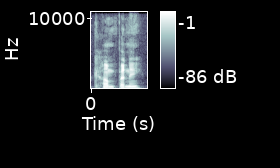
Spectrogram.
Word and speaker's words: company: And also, could you pronounce the word company? Company? Yes, this is very similar to discover. So this is the schwa sound, o som do schwa, company.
